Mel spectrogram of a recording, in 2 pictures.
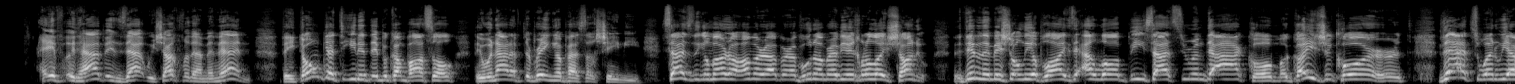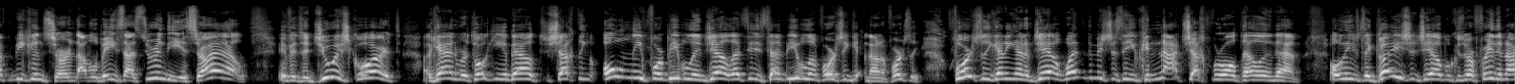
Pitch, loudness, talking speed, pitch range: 235 Hz, -17 LUFS, 215 wpm, 210-260 Hz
